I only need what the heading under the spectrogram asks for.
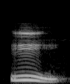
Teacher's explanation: يعني انا بنطقها اللي هي اي بس مع ضم الشفتين بقول ايه بقى يعني اقول اي بس اخلي الشفتين مضمومين يبقى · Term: حرف اليو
